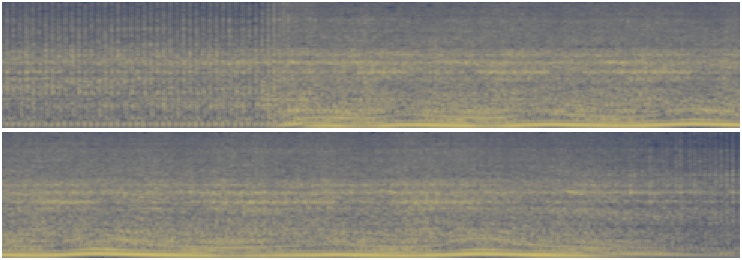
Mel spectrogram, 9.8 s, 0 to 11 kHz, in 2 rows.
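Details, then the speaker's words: Isuzu Panther diesel, rebuilt after a broken crankshaft, cold, with injection timing fully retarded: a steady, slightly lumpy idle at about 230 beats a minute, no sharp knock and normal exhaust smoke; a fairly smooth diesel idle. "Kalau asap knalpot ini normal ya, tidak keluar asap yang banyak, asapnya normal ini."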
